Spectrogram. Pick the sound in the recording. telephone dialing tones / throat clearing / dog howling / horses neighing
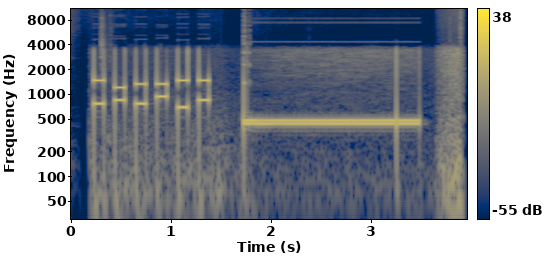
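telephone dialing tones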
